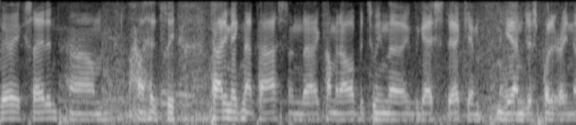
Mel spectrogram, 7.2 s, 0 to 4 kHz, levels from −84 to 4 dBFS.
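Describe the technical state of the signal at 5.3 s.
At 5.3 s the signal is intact, with no dropout, distortion or other fault to be heard.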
